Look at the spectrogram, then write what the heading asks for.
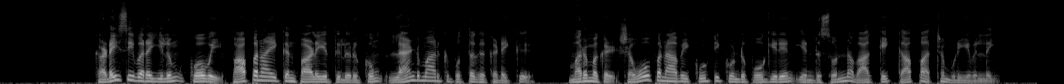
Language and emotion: Tamil, neutral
